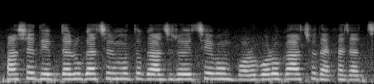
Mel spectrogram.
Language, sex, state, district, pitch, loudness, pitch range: Bengali, female, West Bengal, Paschim Medinipur, 245 Hz, -16 LUFS, 230-250 Hz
